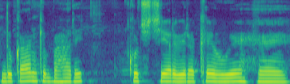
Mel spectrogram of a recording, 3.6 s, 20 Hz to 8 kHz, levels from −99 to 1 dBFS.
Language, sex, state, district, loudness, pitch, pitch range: Hindi, male, Jharkhand, Garhwa, -14 LUFS, 130 Hz, 125-135 Hz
